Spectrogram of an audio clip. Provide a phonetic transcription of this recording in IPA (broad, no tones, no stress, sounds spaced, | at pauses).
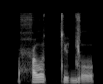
ħ o tː y ɟ o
